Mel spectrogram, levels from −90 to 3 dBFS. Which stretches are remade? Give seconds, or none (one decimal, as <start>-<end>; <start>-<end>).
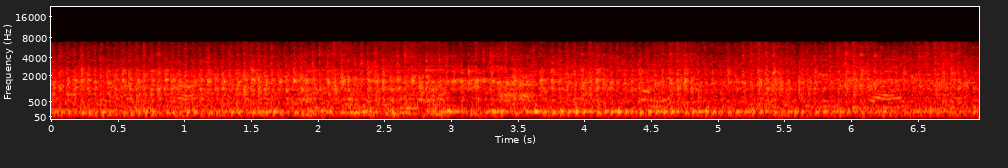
1.9-3.7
